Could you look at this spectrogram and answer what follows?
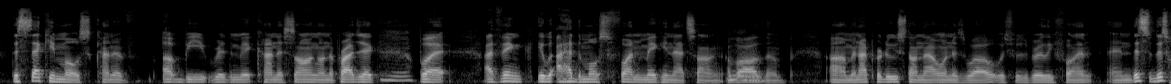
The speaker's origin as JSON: {"language": "English", "country": "Canada", "tie": "born or raised there", "also_born_or_lived": "Springfield, Illinois, United States", "said": "I'm from Canada"}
